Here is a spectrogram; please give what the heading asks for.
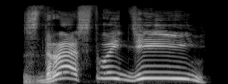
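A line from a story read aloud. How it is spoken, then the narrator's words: Surprised boys shouting. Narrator (Russian): закричали удивленные мальчишки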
